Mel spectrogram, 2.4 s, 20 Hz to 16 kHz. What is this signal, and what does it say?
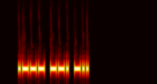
Morse code, heard as a keyed tone, about 39 wpm, 700 Hz. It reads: JGD
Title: USA Call Sign Postfixes - 3 Letters 40wpm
